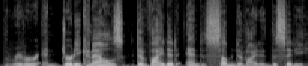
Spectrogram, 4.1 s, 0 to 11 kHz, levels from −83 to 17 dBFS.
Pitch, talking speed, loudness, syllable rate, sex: 130 Hz, 145 wpm, -18 LUFS, 4.9 syllables/s, male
